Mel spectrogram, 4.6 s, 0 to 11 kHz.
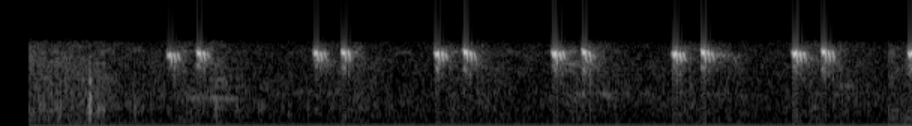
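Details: Common quail call used for hunting: short, sharp, clipped notes given in quick pairs, each double note repeated about every 0.6 seconds in a steady series against a quiet background.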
